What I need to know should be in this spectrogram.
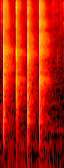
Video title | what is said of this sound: PASTELZINHO FRITO! RECEITA FÁCIL COM DICAS DE CONGELAMENTO | Olha só, dá para perceber, não é? Supercongelados para fritar.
